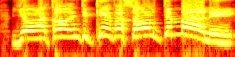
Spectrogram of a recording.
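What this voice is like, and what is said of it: Nondescript European tracksuit accent. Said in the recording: “What is that accent? ... Nondescript European accents. ... It's a tracksuit accent.”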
